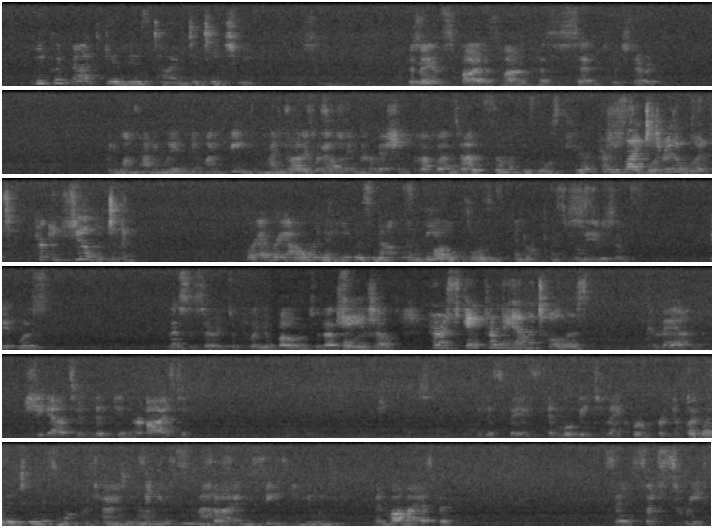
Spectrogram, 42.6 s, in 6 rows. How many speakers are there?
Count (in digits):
7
